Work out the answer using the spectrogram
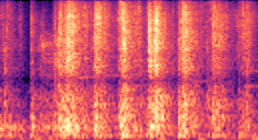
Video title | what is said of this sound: I made my own Twiglets & they're INCREDIBLE! (low fat pasta chips) | You can hear how crispy they are.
